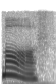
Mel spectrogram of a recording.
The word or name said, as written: moth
